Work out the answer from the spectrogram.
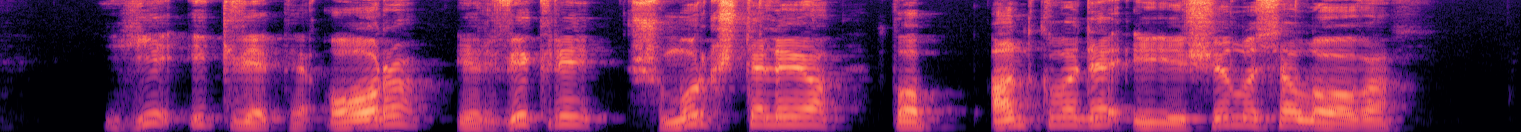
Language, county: Lithuanian, Vilnius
